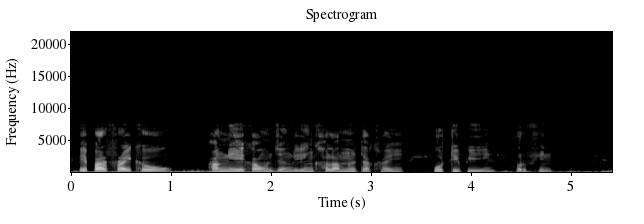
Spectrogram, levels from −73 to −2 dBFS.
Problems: low volume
